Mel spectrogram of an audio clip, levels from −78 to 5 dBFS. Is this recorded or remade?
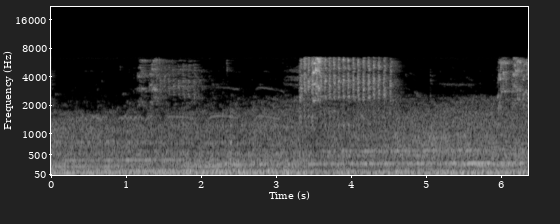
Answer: recorded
